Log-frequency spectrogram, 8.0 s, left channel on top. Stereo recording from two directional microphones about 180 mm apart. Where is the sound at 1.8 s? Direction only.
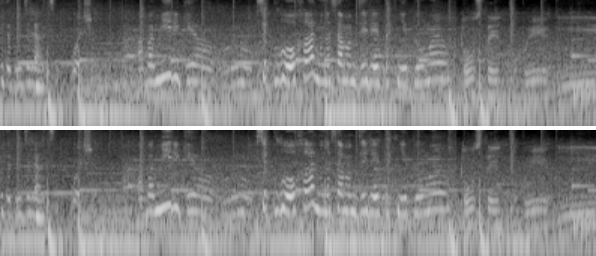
5° left (ahead or behind).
